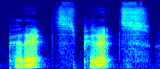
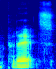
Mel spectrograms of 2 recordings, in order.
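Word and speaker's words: перец: Now, I might be wrong. Peretz, I believe is the pronunciation, Peretz, and it's a black ground pepper.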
